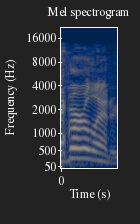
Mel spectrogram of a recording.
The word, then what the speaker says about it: Verlander: It rhymes with Surlander. it's Verlander.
